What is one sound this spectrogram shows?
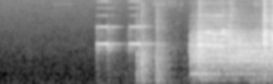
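A model plane's electronics beep a few short tones.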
